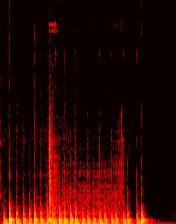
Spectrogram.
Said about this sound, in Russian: Хорошо, давай тогда бросать монетку, барабанная дробь.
